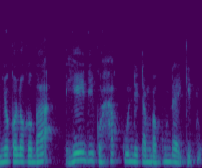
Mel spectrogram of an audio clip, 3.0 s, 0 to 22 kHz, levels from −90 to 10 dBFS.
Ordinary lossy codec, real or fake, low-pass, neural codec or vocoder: none; fake; none; vocoder, 22.05 kHz, 80 mel bands, HiFi-GAN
